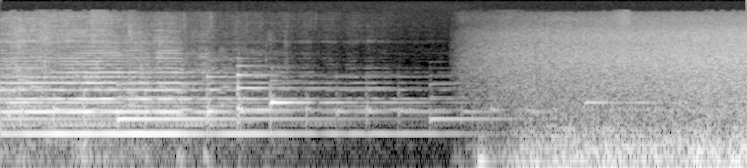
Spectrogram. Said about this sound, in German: Guten Morgen, der Wind ist zurück, der Himmel bedeckt, aber es ist warm.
